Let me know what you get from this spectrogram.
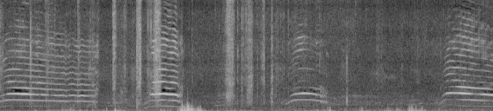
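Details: Stray tabby cat meowing three times in a row, short rising-then-falling cries spaced about two to three seconds apart, with thumps and low outdoor noise in between.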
